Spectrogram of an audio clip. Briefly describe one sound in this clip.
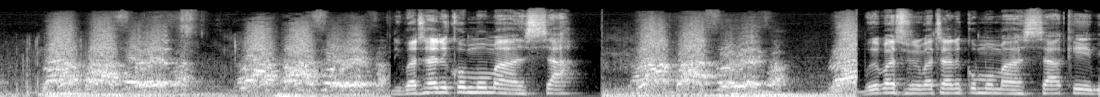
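A crowd of women and men shout and chant loudly.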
